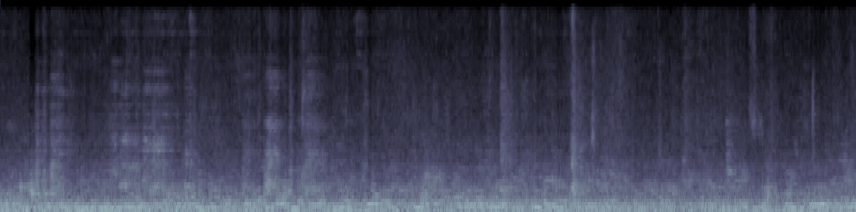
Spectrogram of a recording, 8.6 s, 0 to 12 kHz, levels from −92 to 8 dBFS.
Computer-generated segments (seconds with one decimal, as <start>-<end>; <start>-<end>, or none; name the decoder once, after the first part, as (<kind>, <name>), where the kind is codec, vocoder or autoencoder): 0.0-8.6 (vocoder, Vocos)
